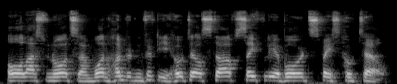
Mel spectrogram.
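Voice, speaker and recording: A man's voice: high-pitched, steady tone, brisk, darkish tone, pitched above the performer's own voice. A man voicing an earnest male astronaut in a children's story, reporting in a plain-spoken, folksy way. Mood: dutiful.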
